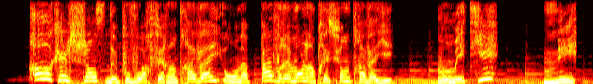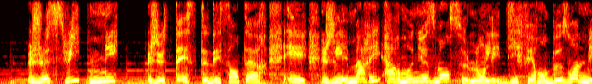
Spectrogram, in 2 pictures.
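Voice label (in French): Démo corporate, Comédienne, Voix off; BE EFFICIENT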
